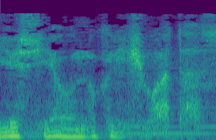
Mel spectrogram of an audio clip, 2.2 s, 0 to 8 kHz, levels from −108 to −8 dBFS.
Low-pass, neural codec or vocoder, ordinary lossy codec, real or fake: 7.2 kHz; none; MP3, 24 kbps; real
